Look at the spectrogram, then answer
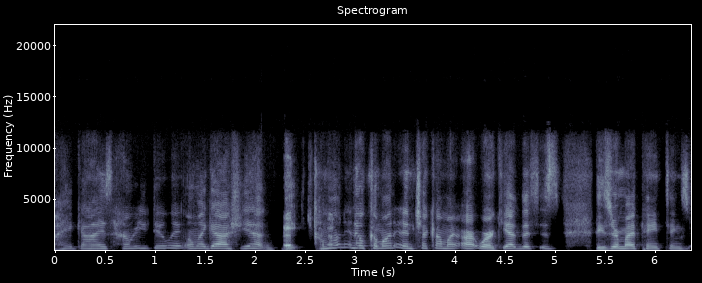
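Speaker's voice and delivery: voice shot way up, very high-pitched. Retelling a man inviting people in to see his paintings, imitating his very high-pitched voice. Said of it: "it goes up four octaves".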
